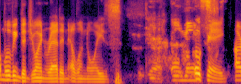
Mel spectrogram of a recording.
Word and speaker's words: Illinois: kind of like the S in Illinois. Yeah, so. Yeah, Illinois. Yeah, we're all moving to join red in Illinois.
